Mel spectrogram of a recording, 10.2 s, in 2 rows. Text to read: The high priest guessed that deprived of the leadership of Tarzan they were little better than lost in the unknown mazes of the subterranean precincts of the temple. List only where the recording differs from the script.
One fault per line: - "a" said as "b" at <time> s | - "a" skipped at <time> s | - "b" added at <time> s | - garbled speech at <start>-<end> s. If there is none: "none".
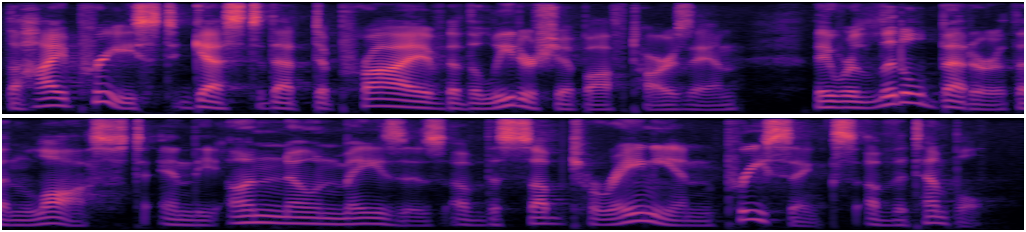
- "of" said as "off" at 2.9 s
